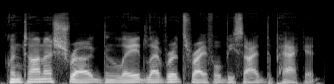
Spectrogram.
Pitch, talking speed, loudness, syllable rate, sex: 105 Hz, 160 wpm, -15 LUFS, 5.7 syllables/s, male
